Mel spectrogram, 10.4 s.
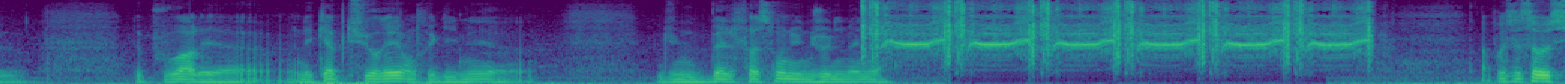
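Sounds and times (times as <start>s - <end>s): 
speech: 0.9s - 6.2s, 10.0s - 10.4s
camera mechanical whir: 5.8s - 9.2s
camera shutter clicks: 5.8s - 9.2s.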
